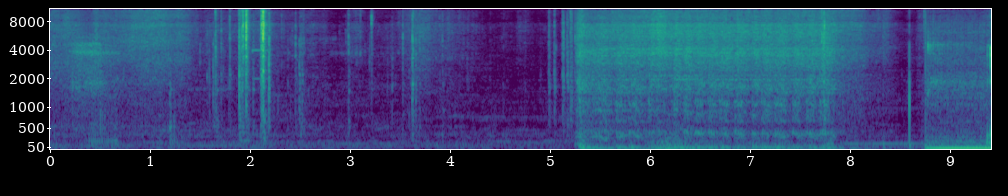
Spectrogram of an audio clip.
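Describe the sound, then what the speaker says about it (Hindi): A Toyota Corolla Altis is cranked and started with the key, first quiet clicks and brief bursts, then the engine catches and runs at a low, steady idle that rises louder near the end. "अभी हम गाड़ी को सेल्फ मारेंगे।"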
